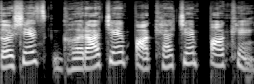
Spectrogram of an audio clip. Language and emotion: Goan Konkani, neutral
